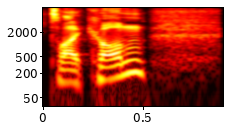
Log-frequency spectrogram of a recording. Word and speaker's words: Taycan: It's spelt Taycan, but pronounced Taycan, in case you hear it said differently or otherwise.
